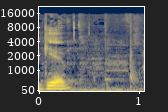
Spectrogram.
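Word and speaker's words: Kyiv: Vos fíjate que antes de que llegaran los tanques a Kiev, como pronuncian los ucranianos, entró el malware.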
